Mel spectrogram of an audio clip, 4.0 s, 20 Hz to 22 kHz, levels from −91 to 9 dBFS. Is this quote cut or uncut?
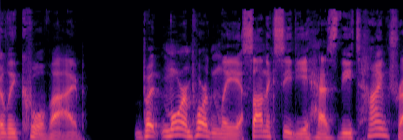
cut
